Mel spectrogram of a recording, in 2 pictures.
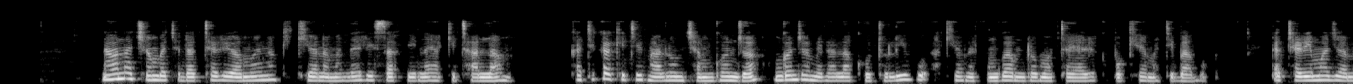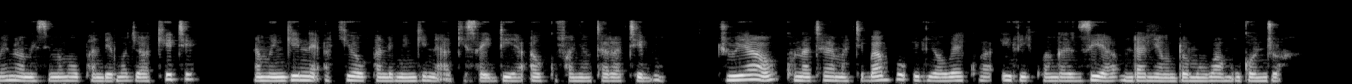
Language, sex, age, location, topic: Swahili, female, 18-24, Nakuru, health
